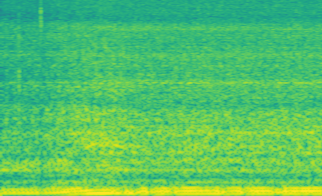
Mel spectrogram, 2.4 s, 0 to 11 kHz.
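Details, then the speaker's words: 2000 Ford Fiesta MK4, 1.3 L 60 hp Endura petrol, idle stepper/control valve unplugged: low uneven lumpy idle sagging rather than holding; proves the valve works; unstable idle persists after new MAF/intake-temperature sensor. "On peut essayer de le débrancher. Ouais. Et là, il perd son ralenti. Là, il est moins bon."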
